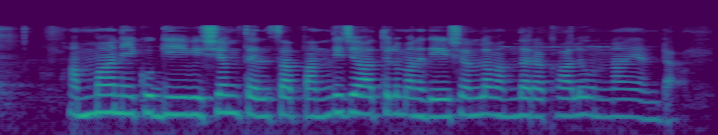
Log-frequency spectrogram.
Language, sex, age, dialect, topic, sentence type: Telugu, female, 25-30, Telangana, agriculture, statement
